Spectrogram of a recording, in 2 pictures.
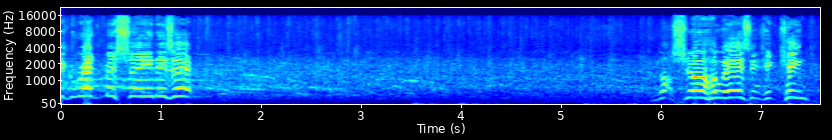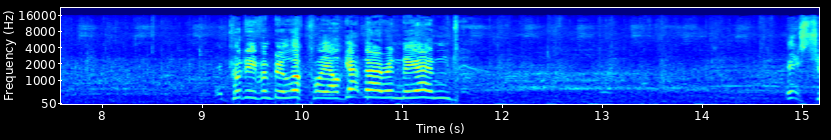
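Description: A large crowd cheers loudly outdoors.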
